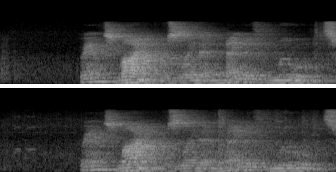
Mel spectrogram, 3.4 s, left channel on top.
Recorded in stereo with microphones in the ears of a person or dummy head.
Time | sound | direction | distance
0.8 | a man speaking | 40° left (ahead or behind) | 0.7 m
